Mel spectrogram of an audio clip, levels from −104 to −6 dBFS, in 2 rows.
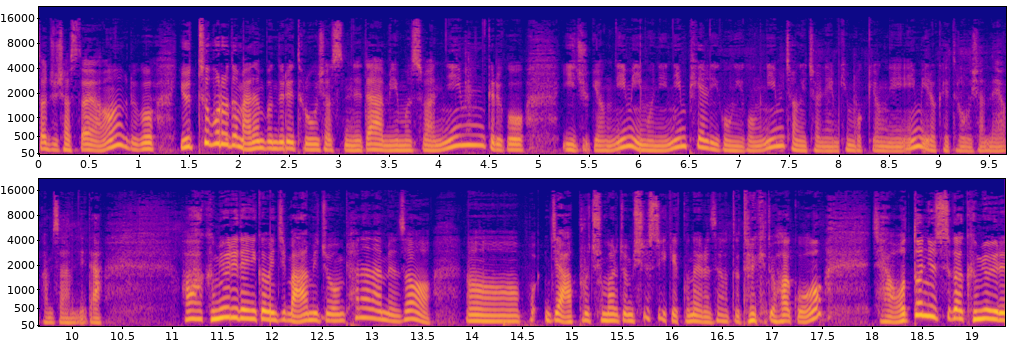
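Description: Brief skips at 2.05, 6.02, 8.00, 10.01, 11.99 and 13.97 s come from overlap between stream segments. The boundaries fall on a 2-second grid, where overlapping timestamps made the player trim a few milliseconds of genuine speech. The waveform shows an abrupt step, and the spectrogram a thin vertical broadband line.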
